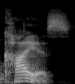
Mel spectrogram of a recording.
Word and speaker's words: Caius: Oh, Caius. Is that not Chaos? No, it's Caius.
